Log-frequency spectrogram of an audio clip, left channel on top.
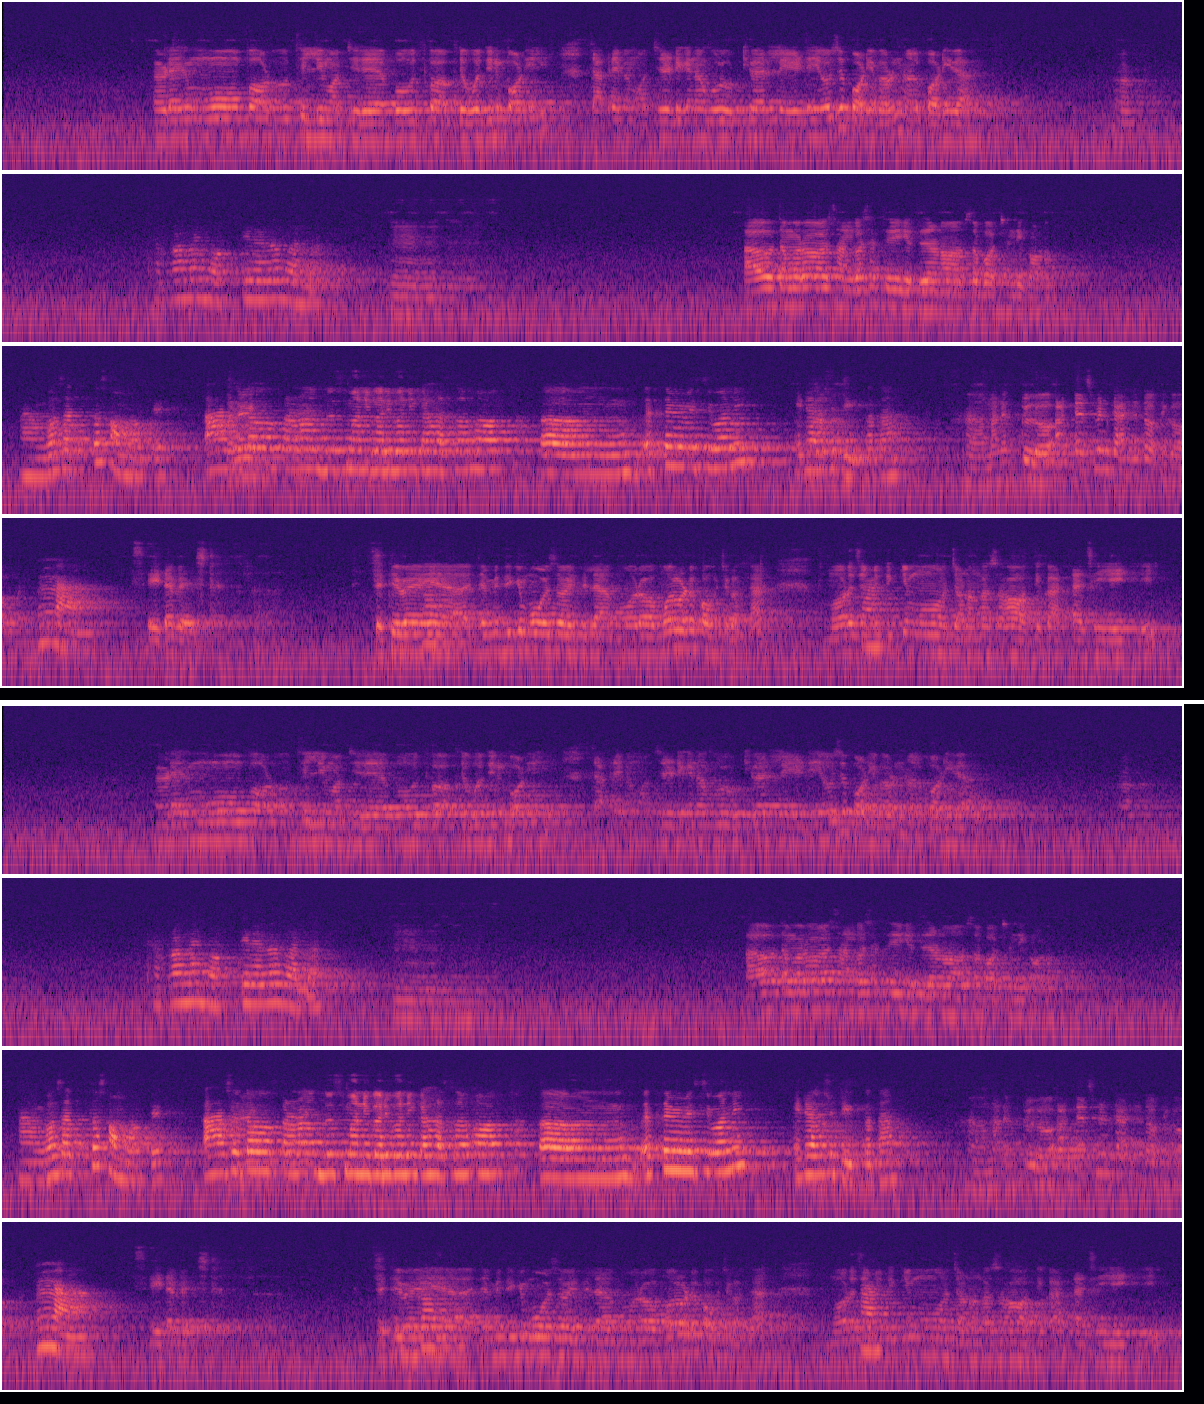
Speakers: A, on the right; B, on the left.
A: ହୁଁ
B: ଜୋଉଟାଜି ମୁଁ ପଢୁଥିଲି ମଝିରେ ବହୁତ ଦ ବହୁ ଦିନ ପଢ଼ିଲି ତାପରେ ଏବେ ମଝିରେ ଟିକେ ନାଗୁ ଉଠିବାରେ ଲେଟ୍ ହେଇଯାଉଚି ପଢିପାରୁନି ନହେଲେ ପଢ଼ିବା ଆଗ
A: ହ
B: ଓଃ
A: ଠାକୁରଙ୍କ ପାଇଁ ଭକ୍ତିରହିବା ଭଲ
B: ହୁଁ ହୁଁ। ଆଉ ତମର ସାଙ୍ଗସାଥି କେତେ ଜଣ ସବୁ ଅଛନ୍ତି କଣ
A: ସାଙ୍ଗସାଥି ତ ସମସ୍ତେ କାହା
B: ମାନେ
A: ସହିତ କାରଣ ଦୁଶମନୀ
B: ହଁ
A: କରିବନି କାହା ସହ ଅ
B: ହଁ
A: ଏତେ ବି ମିଶିବନି ଏଇଟା
B: ହଁ
A: ହଉଛି
B: ହଁ
A: ଠିକ କଥା।
B: ହ ମାନେ କ୍ଲୋ ଆଟାଚମେଣ୍ଟ କାହା ସହିତ ଅଧିକ ହବନି।
A: ନା।
B: ସେଇଟା ବେଷ୍ଟ ହଁ ସେଥିପାଇଁ
A: କାହା ସହିତ
B: ଆ ଯେମିତି କିି ମୋ ସହ ହେଇଥିଲା ମୋର ମୋର ଗୋଟେ କହୁଚି କଥା ମୋର
A: ହଁ
B: ଯେମିତି କି ମୁଁ ଜଣଙ୍କ ସହ ଅଧିକ ଆଟାଚ୍ ହେଇଯାଇଥିଲି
